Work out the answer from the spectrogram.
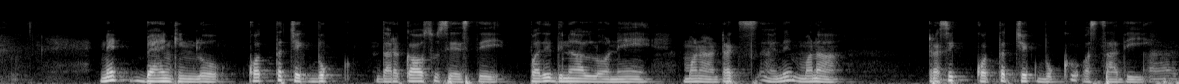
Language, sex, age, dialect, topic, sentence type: Telugu, male, 25-30, Southern, banking, statement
